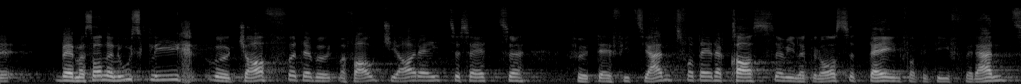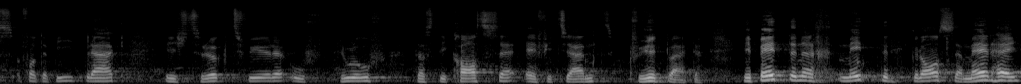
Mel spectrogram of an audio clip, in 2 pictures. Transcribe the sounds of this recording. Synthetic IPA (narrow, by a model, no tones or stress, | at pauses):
ʋɛnməsɔnənuskliːχʋɵtʃɑfəd̥̪ɛʋøɾtməfɑlt͡ʃiɑːɾɛɪt͡səsɛt͡sə | fʏɾtɛfit͡sjænt͡sfɔdɛɾəkʰɑsəʋiləɡɾoːsətɛɪlfɔd̥̪əd̥ifəɾænt͡sfɔd̥̪əb̥iːtɾæːɡ | ɪʃt͡sɾɵkt͡sfyːəɾəʔuf | d̪̥ɾuːf | d̥ɑsd̥ikʰɑsəɛfit͡sjæntkfyːətʋæ̰ːɾd̥ə | ɪb̥ɪtːənəχmɪtd̥əɾɡ̥ɾoːsəmeːɾɦɛɪt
